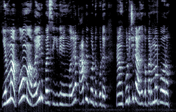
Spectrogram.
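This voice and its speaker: A woman's voice: extremely high pitch, lively intonation, rapid-fire. A woman voicing a young schoolgirl in a cartoon, whining and pleading with her mother. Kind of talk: cartoon voice acting.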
